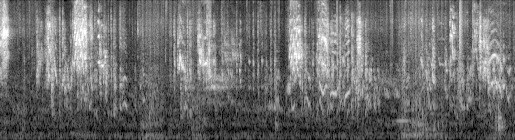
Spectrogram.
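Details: Budgerigar breeding pair, called happy, giving softer scattered squawky chirps in short bursts every second or two over a quiet background.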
